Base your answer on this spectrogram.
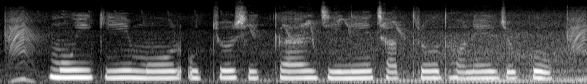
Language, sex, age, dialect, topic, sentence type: Bengali, female, 18-24, Rajbangshi, banking, statement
